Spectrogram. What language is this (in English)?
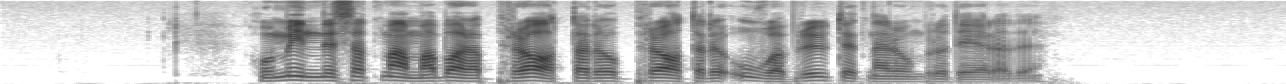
Swedish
